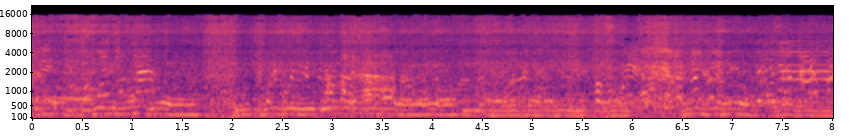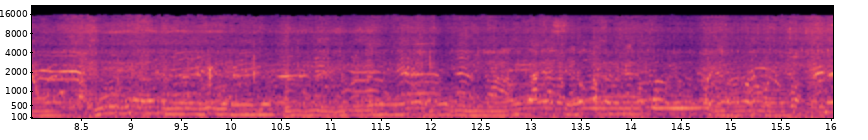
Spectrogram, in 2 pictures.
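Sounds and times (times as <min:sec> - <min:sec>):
crowd rumble: 0:00.0 - 0:16.0
man chanting through loudspeaker: 0:00.0 - 0:16.0.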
